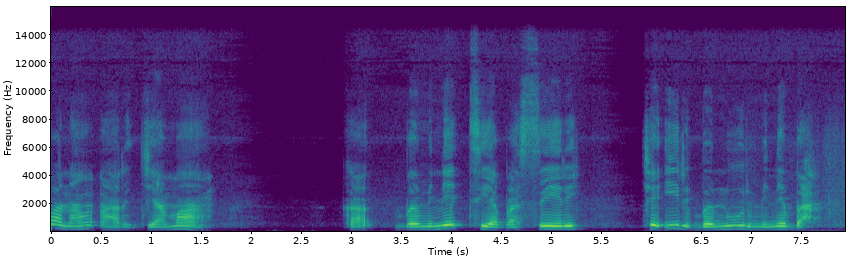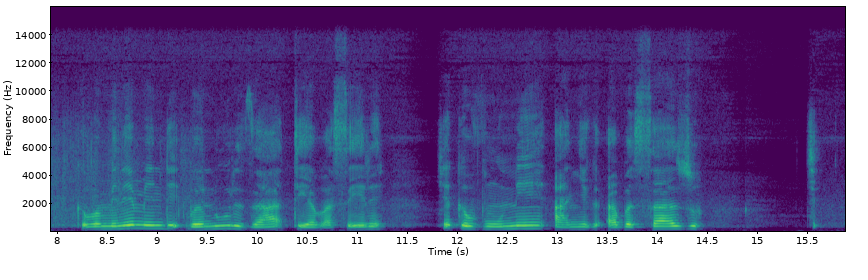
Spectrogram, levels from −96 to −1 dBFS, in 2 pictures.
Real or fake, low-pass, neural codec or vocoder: real; 14.4 kHz; none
